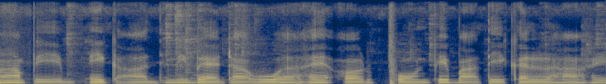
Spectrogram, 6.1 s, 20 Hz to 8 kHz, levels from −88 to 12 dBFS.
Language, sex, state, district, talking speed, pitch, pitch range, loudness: Hindi, male, Bihar, West Champaran, 140 wpm, 150 Hz, 145-155 Hz, -16 LUFS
